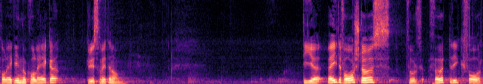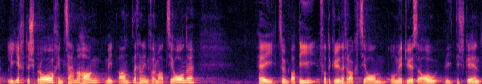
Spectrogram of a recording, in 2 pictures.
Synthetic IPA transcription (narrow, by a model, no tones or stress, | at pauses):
kʰɔleːɡɪnənʊnkʰɔleːɡ̥ə | ɡ̥ɾyəsɪmɪt̪ːənɑn | d̥iəb̥ɛɪdəfoːɾʃtøːs | t͡sʊɾfœɾdəɾɪɡfɔɾliəχtəʃpɾɔːχɪmt͡sæməɦɑŋmɪt̪ʰɑmt̪ləχənɪnfɔɾmɑt͡sjoːnə | hɛɪsympɑt̪iːfɔd̥əɾɡɾyənəfɾɑkt͡sjoːnʊndmɪːɾtyəsəɔʊʋitəʃtɡ̥eːənt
